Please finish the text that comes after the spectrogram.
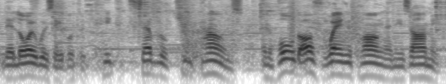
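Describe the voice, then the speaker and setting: A man reading a scripted, dramatic historical narration in a measured, solemn storytelling manner. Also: mid-range voice. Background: background music.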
